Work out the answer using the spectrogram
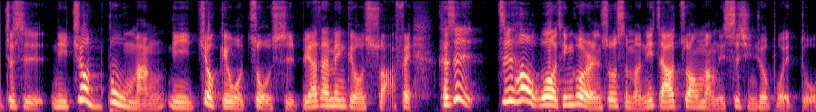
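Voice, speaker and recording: A young man, co-hosting a casual podcast and telling stories with wry, animated complaints. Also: fairly high pitch. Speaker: podcast co-host. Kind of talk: casual chat.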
